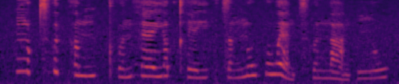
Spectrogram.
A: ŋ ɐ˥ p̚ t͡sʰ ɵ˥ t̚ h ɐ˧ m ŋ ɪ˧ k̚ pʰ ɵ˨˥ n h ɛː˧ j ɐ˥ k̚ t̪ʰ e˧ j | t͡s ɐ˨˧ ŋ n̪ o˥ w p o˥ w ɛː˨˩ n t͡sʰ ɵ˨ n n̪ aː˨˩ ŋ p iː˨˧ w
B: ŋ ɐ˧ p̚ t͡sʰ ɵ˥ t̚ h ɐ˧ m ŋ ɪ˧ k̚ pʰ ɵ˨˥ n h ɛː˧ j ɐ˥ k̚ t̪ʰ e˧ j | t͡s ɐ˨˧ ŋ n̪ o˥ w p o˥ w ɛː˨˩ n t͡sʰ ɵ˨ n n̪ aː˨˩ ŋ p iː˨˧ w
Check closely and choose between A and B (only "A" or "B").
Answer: A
